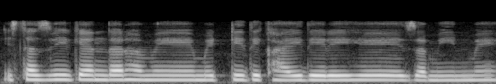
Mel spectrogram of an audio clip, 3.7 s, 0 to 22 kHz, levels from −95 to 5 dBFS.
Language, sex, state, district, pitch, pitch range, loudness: Hindi, female, Madhya Pradesh, Bhopal, 215 Hz, 210-220 Hz, -15 LUFS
